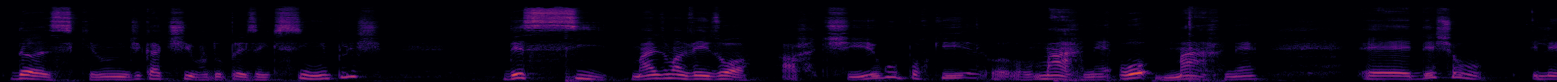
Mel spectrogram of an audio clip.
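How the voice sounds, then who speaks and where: A man from Brazil teaching English in a relaxed, patient way, with guitar and snatches of singing. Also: on the high side, vocal fry, breathy edge, dry recording. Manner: explains patiently, sings lyric lines to guitar. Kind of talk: casual English lesson.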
